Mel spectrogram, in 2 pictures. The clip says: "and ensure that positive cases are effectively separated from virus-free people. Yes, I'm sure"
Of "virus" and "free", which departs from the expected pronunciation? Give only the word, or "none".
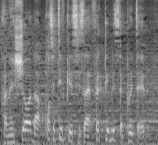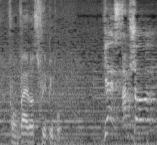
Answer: none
